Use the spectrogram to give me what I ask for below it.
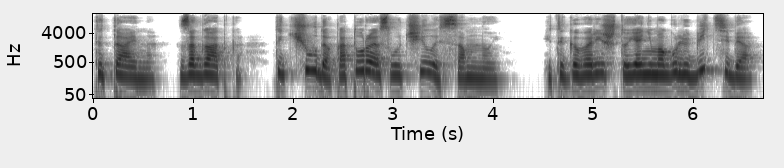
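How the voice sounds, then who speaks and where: A woman's voice: mid-range voice, moderate pace, close to an everyday voice. Woman doing a young man, passionate, protective, earnest, audiobook. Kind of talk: audiobook character reading.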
